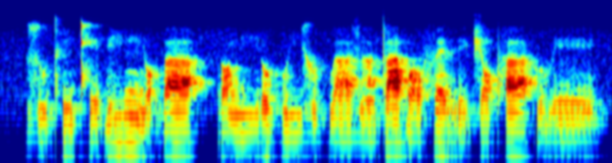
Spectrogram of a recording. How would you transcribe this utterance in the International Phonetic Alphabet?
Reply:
z u˨ tʰ ĩ˦ kʰ e˨ ɗ iː˦ ŋ ɲ ɔ˨ ɡ͡b a˦ | ɾ ɔ˨ n iː˨ ɾ o˦ kʷ iː˨ ɣ ʊ˨ kʷ aː˨ z ã˨ t a˦ ɓ ɔ˨ f ɛ˦ r ɪ˨ t͡ʃ ɔ˦ pʰ aː˦ k ʊ˨ β eː˦

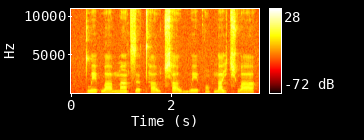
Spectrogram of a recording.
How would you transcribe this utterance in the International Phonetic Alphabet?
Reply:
t̪ w e˥˧ p w a˧ m ã˧ t͡s ə˨˩ t̪ʰ a˨˩ w t͡ɕʰ a˨˩ w m w e˨˩ pʰ ɔ̃˨ p̚ n̪ a˦ j t͡ɕʰ w a˦

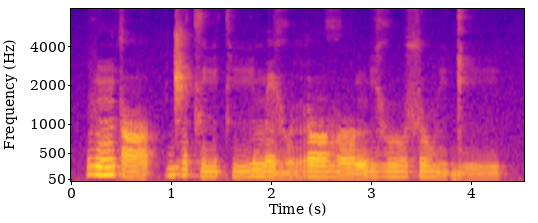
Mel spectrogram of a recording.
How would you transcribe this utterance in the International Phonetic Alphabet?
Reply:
v ũ˦ t ɔ˨ | d͡ʒ ɪ˦ t͡s iː˨ tʰ iː˨˦ m e˨ ɣ u˨ r oː˦ ɣ oː˨ ŋ i˦ ɣ uː˦ s u˦ β i˨ ɡ iː˨

